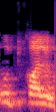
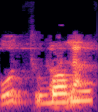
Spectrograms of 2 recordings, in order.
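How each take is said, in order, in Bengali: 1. এটা বাংলা উচ্চারণের নিয়ম মেনে চলে। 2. এটা সংস্কৃত উচ্চারণ মেনে চলে, অর্ধ ত সহ। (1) "বাংলা যখন আমি বলছি দেখুন উৎকল বলছি" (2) "সংস্কৃত বলার সময় তখন সেটা মানতে হবে"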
